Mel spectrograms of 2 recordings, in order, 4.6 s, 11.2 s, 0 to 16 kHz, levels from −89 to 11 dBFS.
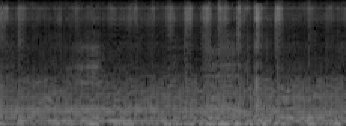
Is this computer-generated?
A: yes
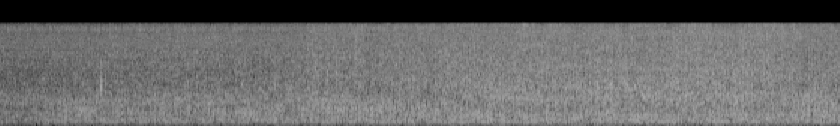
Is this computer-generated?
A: yes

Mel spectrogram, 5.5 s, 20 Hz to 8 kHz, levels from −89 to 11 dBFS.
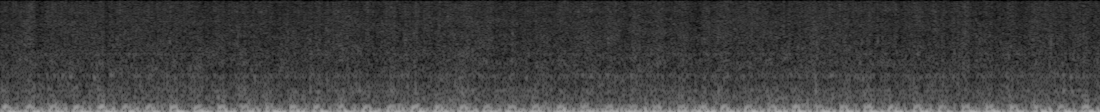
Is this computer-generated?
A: yes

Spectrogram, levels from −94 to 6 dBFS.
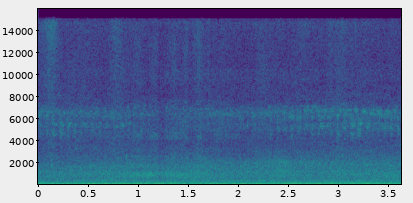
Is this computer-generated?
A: no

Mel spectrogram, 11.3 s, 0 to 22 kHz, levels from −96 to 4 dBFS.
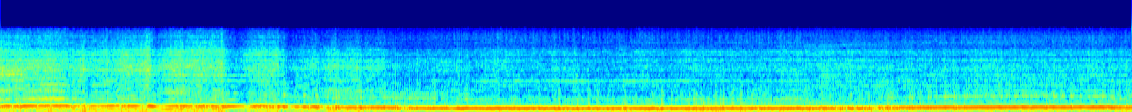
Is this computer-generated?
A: yes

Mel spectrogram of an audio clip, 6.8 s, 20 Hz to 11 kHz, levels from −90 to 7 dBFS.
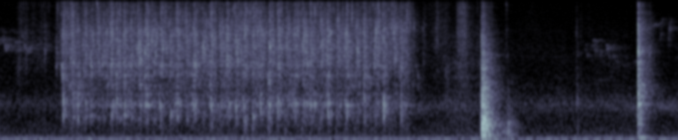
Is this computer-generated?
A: no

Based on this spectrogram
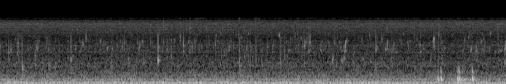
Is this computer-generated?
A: no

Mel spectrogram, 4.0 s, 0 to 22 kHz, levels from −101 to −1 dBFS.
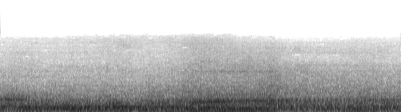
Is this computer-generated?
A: no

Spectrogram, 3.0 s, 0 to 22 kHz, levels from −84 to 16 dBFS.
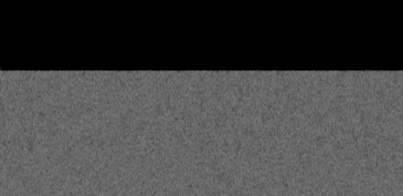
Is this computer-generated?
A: no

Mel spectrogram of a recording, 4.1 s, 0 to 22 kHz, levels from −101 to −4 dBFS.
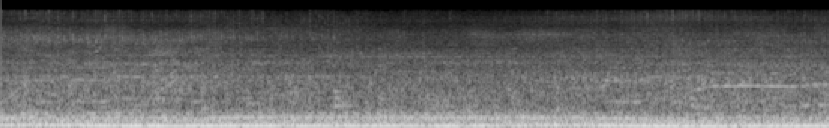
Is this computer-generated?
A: yes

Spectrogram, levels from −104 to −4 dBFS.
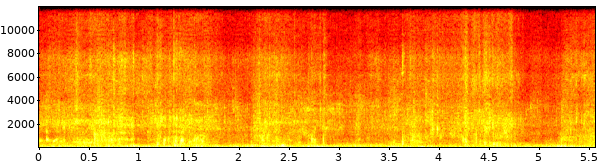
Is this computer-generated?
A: yes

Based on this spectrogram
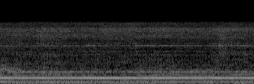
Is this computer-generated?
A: yes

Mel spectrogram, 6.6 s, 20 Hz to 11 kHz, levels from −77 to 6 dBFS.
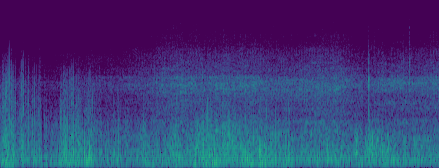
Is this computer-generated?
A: no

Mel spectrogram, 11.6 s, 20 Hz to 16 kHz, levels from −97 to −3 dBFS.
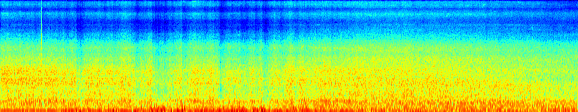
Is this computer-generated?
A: no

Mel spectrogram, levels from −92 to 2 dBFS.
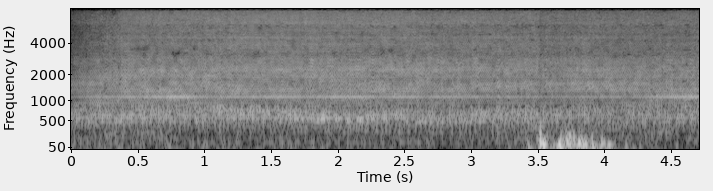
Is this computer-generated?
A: yes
